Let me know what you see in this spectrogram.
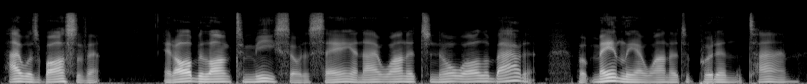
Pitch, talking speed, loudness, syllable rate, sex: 120 Hz, 225 wpm, -19 LUFS, 5.3 syllables/s, male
